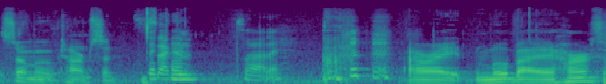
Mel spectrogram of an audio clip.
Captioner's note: laughter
